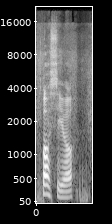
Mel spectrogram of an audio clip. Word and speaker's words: Posio: Posio.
